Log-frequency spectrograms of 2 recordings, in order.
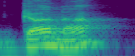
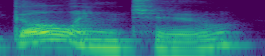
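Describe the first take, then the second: First: The words are reduced and blended into one. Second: Both words are said fully and separately. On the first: "or in, again, gonna" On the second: "the phrase be going to"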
